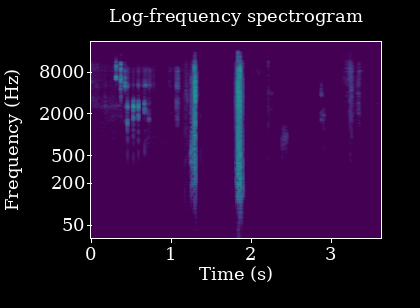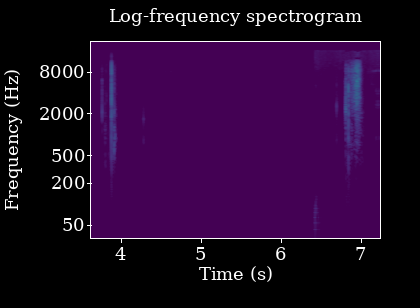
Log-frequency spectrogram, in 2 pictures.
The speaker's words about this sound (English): It does crunching ice. We're shaking the ice over here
